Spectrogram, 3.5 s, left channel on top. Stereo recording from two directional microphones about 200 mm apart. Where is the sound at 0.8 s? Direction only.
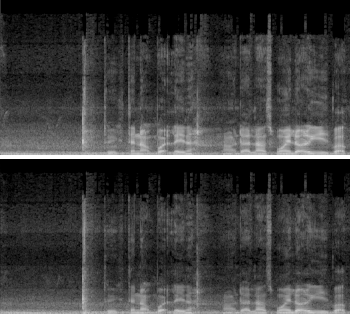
15° right (ahead or behind).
